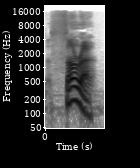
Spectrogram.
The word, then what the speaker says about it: thorough: And the O-U-G-H word there was thorough. T-H-O-R-O-U-G-H. It means very careful and exact. – And the pronunciation is different again. – Mm. – Listen to this one. Thorough. It's an sound right at the end of the word. Thorough. Thorough.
